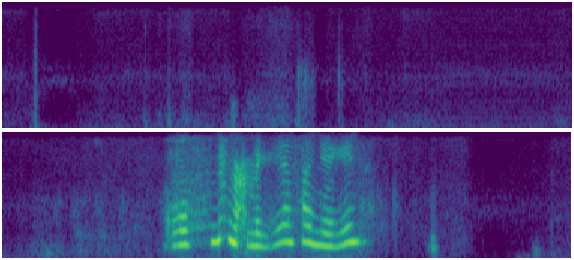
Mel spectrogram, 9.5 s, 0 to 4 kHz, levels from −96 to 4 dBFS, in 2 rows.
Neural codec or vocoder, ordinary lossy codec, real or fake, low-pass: codec, 16 kHz in and 24 kHz out, 0.8 kbps, FocalCodec, streaming, 65536 codes; Opus, 16 kbps; fake; 3.6 kHz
